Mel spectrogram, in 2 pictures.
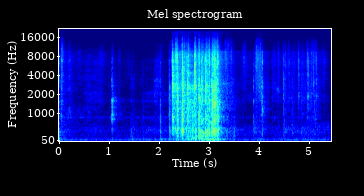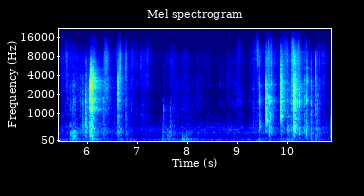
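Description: Tarot cards being shuffled by hand, with several close, crisp riffling bursts separated by quieter handling and soft tapping.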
